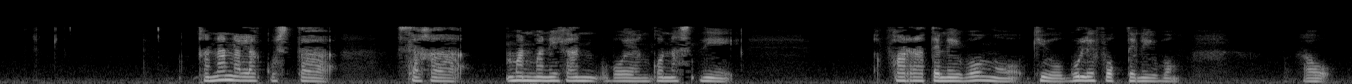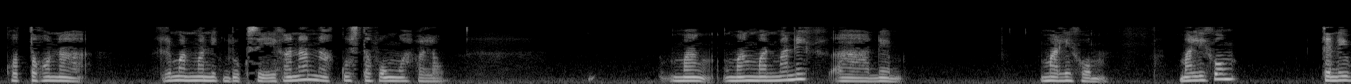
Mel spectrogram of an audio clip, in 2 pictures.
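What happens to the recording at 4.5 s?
At 4.5 s the speech, like the whole clip, has nothing above 5.8 kHz and a watery, swirling texture from weak frequency lines flickering between frames. This points to MP3 compression at a low bitrate, likely around 24 kbps. A plain low-pass filter would dull the treble without that swirl.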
